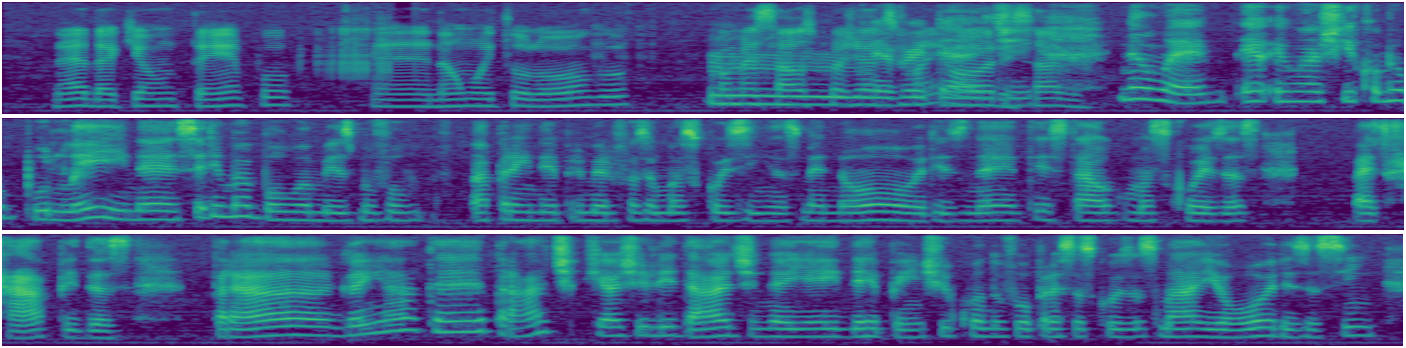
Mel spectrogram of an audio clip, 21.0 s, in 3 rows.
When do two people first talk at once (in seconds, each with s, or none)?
3.5 s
